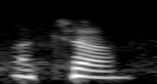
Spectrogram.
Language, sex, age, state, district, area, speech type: Urdu, female, 18-30, Telangana, Hyderabad, urban, conversation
